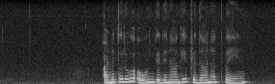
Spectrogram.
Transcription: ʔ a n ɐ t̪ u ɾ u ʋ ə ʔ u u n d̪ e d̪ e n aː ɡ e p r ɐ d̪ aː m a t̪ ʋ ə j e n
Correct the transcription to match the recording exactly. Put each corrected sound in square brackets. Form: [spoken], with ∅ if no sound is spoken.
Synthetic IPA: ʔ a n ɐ t̪ u ɾ u ʋ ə ʔ [o] u n d̪ e d̪ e n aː ɡ e p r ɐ d̪ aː [n] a t̪ ʋ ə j e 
